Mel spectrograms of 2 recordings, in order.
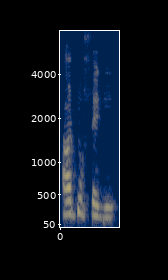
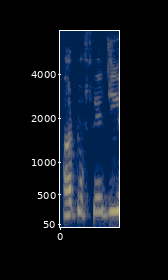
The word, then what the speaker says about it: autophagy: Now let's discuss the autophagy. Autophagy or autophagy you cannot you can pronounce as you like.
